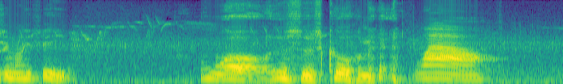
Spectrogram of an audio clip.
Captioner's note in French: dans le jeu: gazouillis des oiseaux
